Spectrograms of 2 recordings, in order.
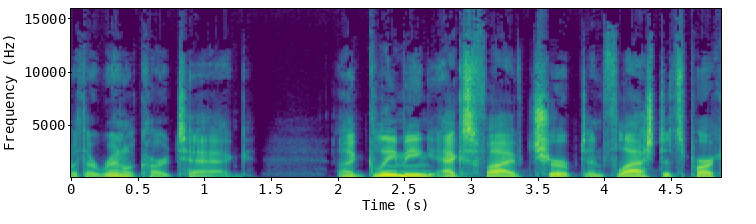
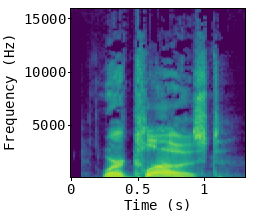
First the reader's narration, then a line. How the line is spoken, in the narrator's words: yelled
